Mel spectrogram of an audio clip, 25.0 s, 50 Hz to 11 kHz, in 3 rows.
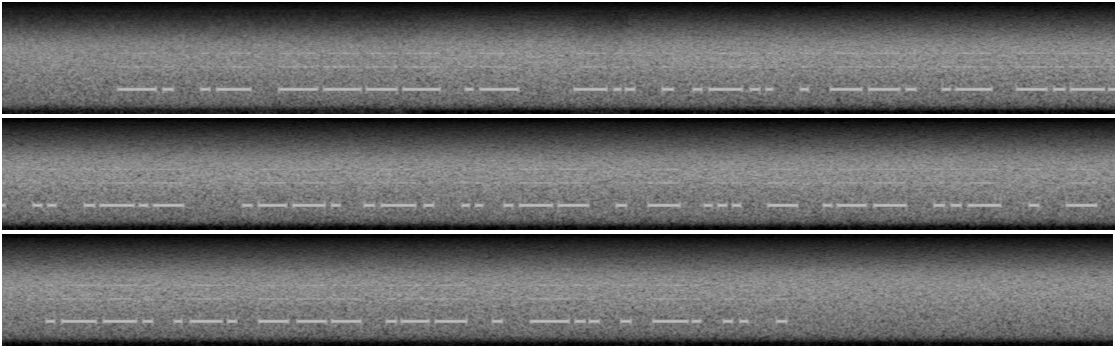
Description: Morse code (Russian alphabet), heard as a keyed tone, hand-sent with a straight key, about 21 wpm, 780 Hz, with radio static. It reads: НАША ДЕЛЕГАЦИЯ ПРИВЕТСТВУЕТ ПРОВЕДЕНИЕ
